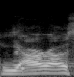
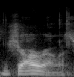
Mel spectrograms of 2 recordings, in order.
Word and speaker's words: Jaros: So, you've been softening the J Yaros and it's Jaros, right?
